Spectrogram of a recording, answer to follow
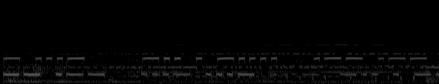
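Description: Faint electronic beep tones in quick, uneven runs, switching between two or three pitches, like dialing or data tones.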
